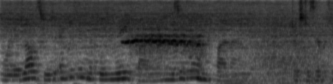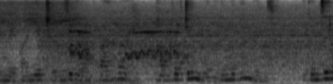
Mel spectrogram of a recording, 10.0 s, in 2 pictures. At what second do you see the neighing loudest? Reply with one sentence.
The volume of the neighing peaks at 2 seconds.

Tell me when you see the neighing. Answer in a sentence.
You can hear the neighing from 1.2 to 3.1 s and from 6.0 to 7.9 s.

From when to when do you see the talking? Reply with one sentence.
You can hear the talking from 0.0 to 3.8 s and from 4.3 to 9.9 s.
